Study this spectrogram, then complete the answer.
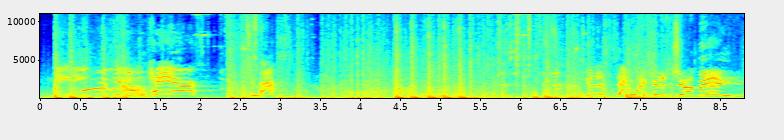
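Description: Loud bursts of rapid gunfire ring out in the video game Borderlands 3, with dense volleys broken by brief pauses, mixed with shouting voices and swooping game effects.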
